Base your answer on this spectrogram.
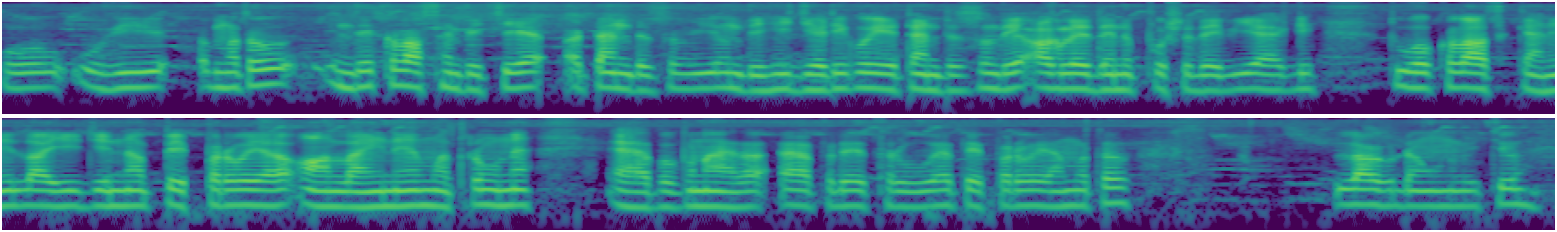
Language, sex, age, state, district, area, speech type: Dogri, male, 18-30, Jammu and Kashmir, Kathua, rural, spontaneous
